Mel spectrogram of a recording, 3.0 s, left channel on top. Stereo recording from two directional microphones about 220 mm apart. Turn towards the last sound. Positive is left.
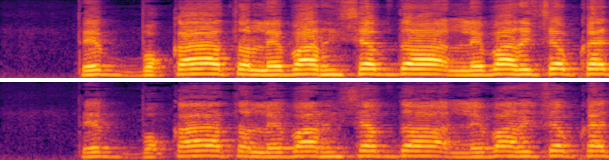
turn(degrees=35)  # may be behind; listen again after turning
